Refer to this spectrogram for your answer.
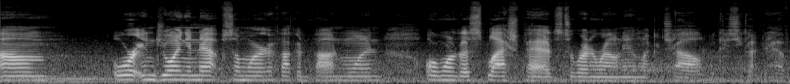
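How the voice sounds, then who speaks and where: In a Southern accent, a woman talks at a moderate pace with hardly any pauses, amid audible room echo and noticeable background noise. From US South, South Georgia. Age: 40s. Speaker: homeless woman, former pastor. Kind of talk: interview testimony.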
